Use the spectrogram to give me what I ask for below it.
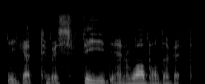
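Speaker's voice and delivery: usual speaking voice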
